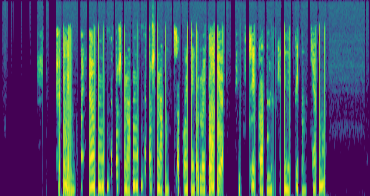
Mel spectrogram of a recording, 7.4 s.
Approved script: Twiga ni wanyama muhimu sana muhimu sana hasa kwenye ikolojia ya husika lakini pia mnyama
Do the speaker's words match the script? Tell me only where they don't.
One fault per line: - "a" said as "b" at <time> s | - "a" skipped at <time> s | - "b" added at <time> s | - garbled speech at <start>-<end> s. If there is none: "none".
none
